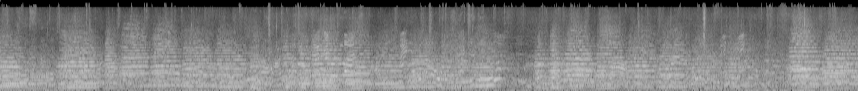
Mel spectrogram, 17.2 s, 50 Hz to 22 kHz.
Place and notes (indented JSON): {
  "title": "Cologne, Blumenthalstr., Deutschland - St. Martins procession",
  "date": "2013-11-12 17:36:00",
  "description": "Children of a kindergarden and their parents carry paper lanterns and sing St. Martins songs. The brass music is performed by elderly pupils",
  "latitude": "50.96",
  "longitude": "6.96",
  "altitude": "57",
  "timezone": "Europe/Berlin"
}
